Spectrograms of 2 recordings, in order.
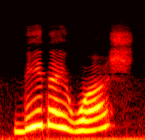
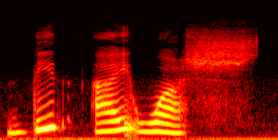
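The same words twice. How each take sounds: First: "Did I wash?" with the voice climbing on "wash" like a real question; question intonation. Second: Said in the usual way. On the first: Shown as a demonstration. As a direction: ask it, let "Did I wash?" rise at the end. ("Did I wash?" con entonación interrogativa ascendente) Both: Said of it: "la pronunciación sería de interrogación".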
